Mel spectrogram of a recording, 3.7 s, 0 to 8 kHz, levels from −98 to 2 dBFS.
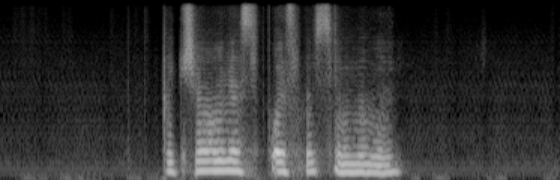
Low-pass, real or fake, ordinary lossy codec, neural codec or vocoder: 7.2 kHz; fake; none; codec, 16 kHz, 0.5 kbps, FreqCodec, smaller model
